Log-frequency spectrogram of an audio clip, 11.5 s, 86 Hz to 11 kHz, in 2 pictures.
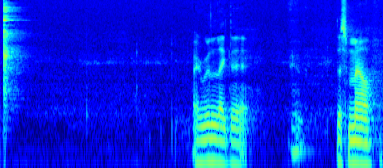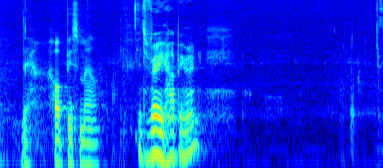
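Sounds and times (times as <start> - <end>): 
beer glasses clinking in a toast: 0.0 - 0.6
speech: 2.9 - 3.8, 4.4 - 9.0.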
